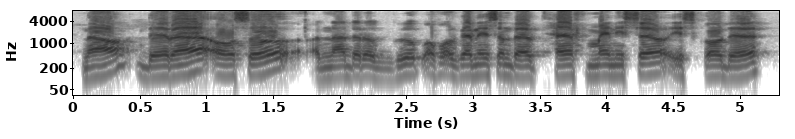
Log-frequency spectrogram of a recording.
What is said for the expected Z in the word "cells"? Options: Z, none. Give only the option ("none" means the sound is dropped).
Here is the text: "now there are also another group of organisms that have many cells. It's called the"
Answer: none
